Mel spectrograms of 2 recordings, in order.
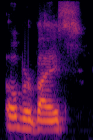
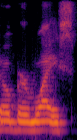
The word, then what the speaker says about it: Oberweis: here in Bloomington called Oberweis. Actually, they probably pronounce it Oberweis, but my German tells me it's Oberweis.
